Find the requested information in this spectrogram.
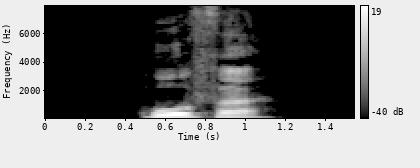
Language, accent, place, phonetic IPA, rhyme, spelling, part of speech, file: German, Germany, Berlin, [ˈhoːfə], -oːfə, Hofe, noun, De-Hofe.ogg
- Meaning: dative singular of Hof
